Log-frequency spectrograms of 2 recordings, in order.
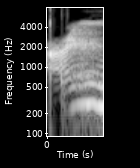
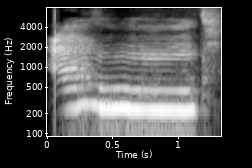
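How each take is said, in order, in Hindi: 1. अक्षर का अंत n की आवाज़ से होता है। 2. अक्षर का अंत m की आवाज़ से होता है। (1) "अन नहीं" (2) "नून की आवाज़ नहीं बल्कि मीम किया"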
